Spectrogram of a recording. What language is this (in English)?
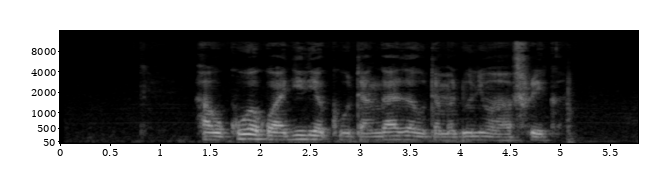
Swahili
